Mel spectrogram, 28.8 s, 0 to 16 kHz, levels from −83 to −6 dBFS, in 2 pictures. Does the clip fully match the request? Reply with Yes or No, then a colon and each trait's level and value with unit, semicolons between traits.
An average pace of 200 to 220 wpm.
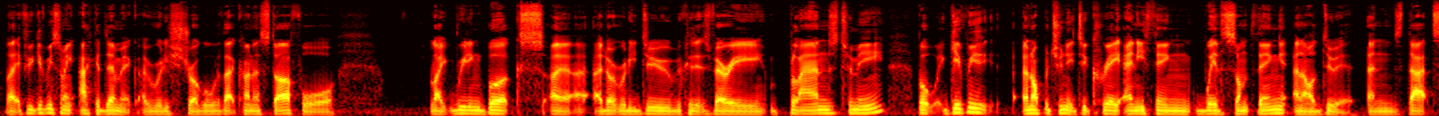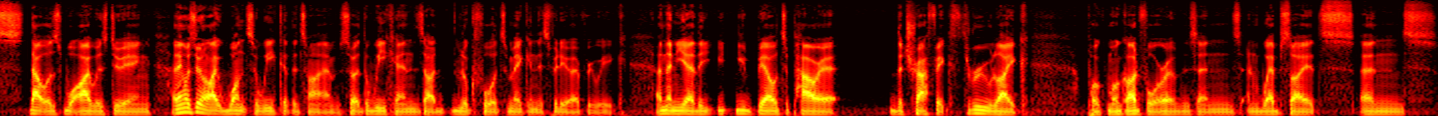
Yes: fast, 205 wpm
